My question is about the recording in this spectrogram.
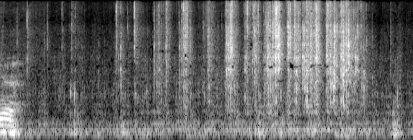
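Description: An instant-noodle seasoning sachet crinkling over and over as it is squeezed and shaken empty into the pot, from about a second in until near the end.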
